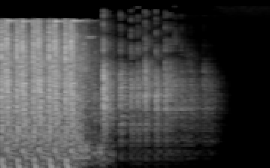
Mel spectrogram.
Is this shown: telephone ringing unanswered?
no

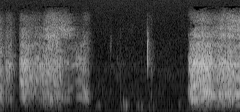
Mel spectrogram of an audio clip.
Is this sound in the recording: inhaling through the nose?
yes

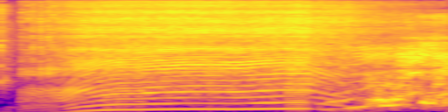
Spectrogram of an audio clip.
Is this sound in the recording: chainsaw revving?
yes

